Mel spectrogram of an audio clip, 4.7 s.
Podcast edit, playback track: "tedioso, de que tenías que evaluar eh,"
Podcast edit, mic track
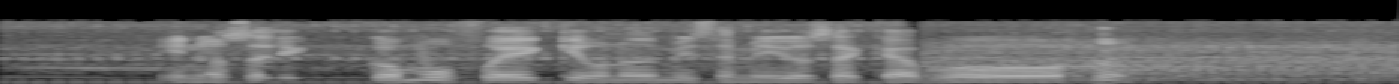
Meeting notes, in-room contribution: present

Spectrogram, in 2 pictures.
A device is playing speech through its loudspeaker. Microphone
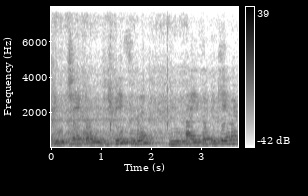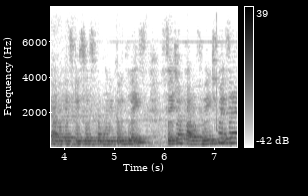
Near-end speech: none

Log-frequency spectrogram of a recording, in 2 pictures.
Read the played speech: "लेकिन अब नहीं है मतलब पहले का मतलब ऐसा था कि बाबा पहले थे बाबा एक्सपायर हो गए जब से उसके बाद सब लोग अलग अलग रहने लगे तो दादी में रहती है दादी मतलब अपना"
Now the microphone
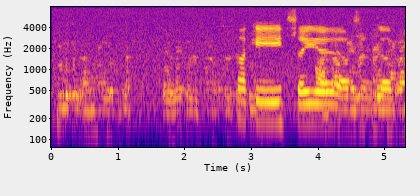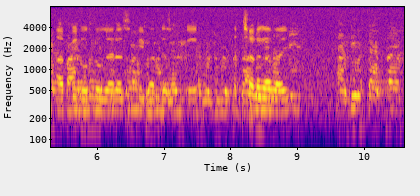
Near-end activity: present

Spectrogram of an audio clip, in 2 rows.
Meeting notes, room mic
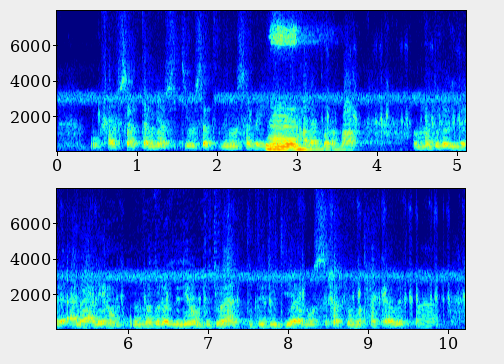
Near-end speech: present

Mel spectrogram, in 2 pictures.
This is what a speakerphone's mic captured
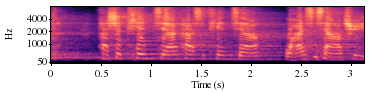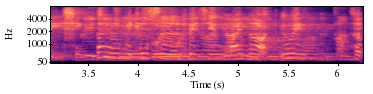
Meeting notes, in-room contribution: present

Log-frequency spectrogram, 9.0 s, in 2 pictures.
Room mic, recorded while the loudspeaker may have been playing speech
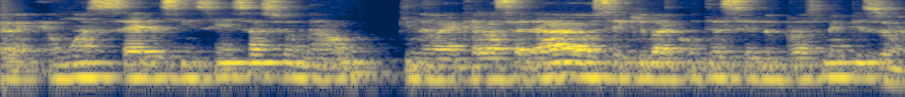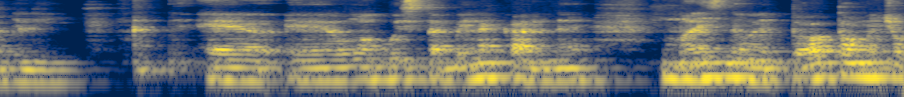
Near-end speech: present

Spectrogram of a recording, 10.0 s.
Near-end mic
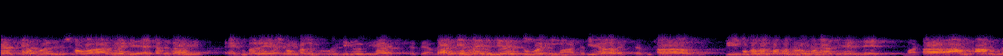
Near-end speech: present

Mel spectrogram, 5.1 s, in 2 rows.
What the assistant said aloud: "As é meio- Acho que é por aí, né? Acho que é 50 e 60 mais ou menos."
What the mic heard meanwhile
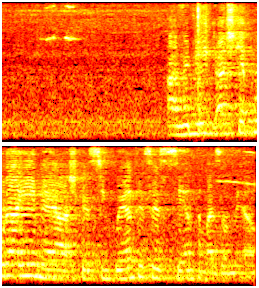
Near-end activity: none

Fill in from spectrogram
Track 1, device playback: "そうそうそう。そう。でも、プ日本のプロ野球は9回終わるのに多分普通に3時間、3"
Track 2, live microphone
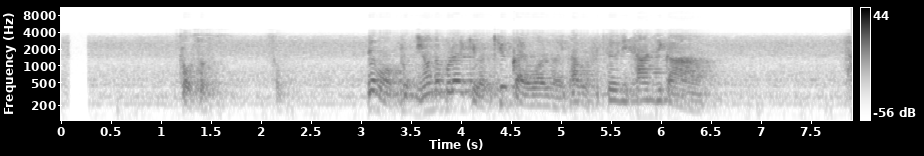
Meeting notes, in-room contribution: none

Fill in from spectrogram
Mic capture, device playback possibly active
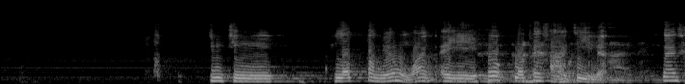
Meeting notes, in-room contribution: present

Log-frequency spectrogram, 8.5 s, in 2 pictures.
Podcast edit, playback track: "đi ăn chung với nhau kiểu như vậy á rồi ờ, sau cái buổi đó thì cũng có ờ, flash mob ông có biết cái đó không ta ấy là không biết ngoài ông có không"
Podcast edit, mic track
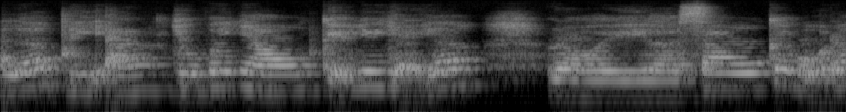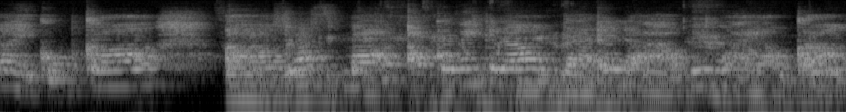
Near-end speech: present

